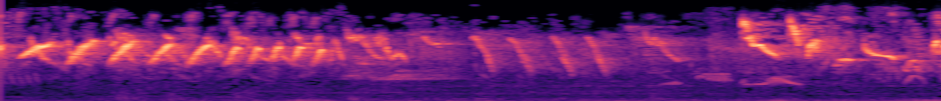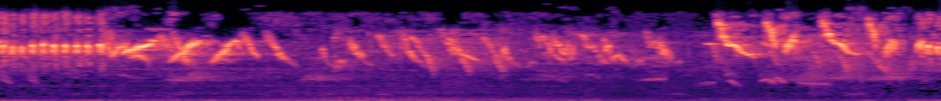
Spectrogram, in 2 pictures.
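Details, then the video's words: Oriental white-eye, recorded to help white-eyes learn and sing: continuous high twittering song of quick falling chirps and brief trills, rising and falling in volume over a faint low-pitched hum. "terapi pleci bikin nembak mudah di tiru langsung ngotot bunyi"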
